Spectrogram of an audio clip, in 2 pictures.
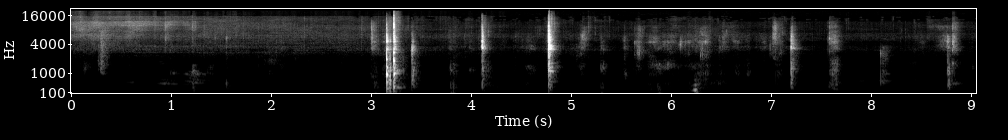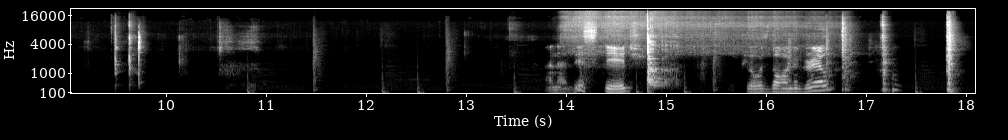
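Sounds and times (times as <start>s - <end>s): tongs clicking against grill and pan: 14.0s - 16.9s.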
